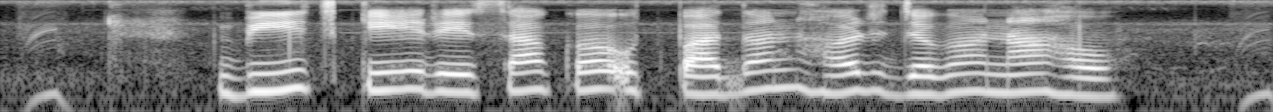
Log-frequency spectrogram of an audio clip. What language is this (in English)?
Bhojpuri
